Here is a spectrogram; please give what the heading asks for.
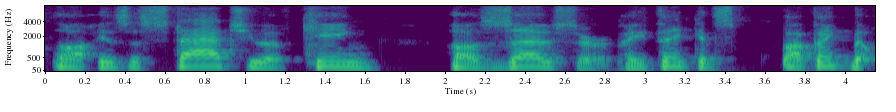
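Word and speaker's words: Djoser: And there's King, pronounced Zoser, how they say it's spelled different ways.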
